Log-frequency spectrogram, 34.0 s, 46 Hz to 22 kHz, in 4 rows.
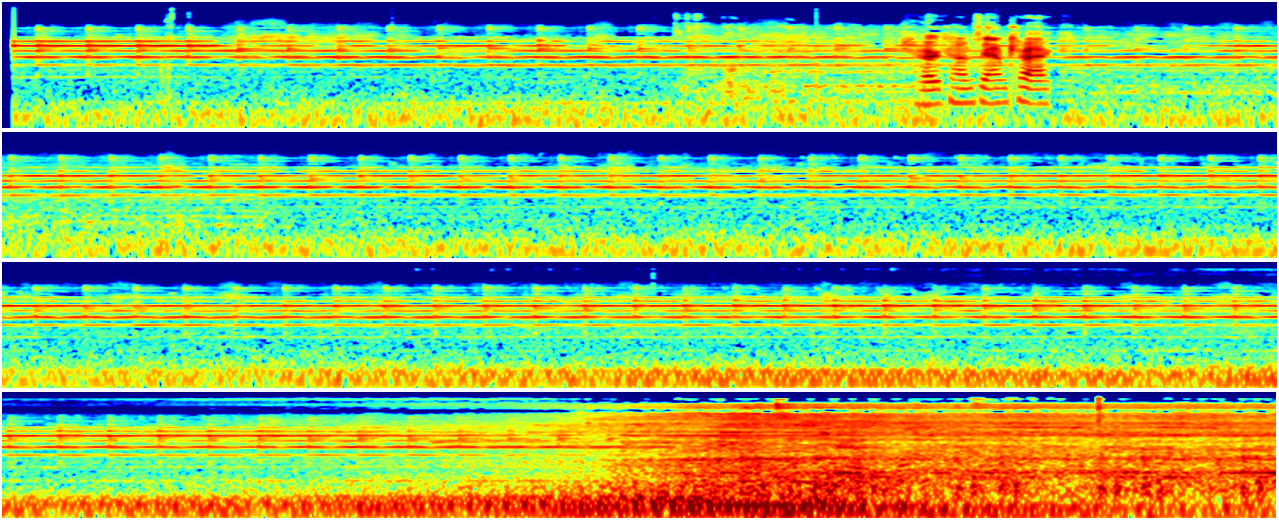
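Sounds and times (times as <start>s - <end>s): railroad crossing bells ringing: 0.0s - 33.9s
train rumbling: 2.8s - 11.5s, 19.5s - 33.9s.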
